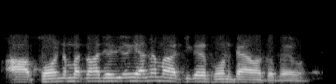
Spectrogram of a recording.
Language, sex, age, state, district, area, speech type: Sindhi, male, 45-60, Delhi, South Delhi, urban, conversation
